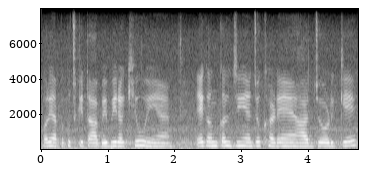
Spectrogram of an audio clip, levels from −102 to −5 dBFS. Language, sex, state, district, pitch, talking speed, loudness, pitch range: Hindi, female, Haryana, Rohtak, 210 Hz, 240 wpm, -15 LUFS, 200-220 Hz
